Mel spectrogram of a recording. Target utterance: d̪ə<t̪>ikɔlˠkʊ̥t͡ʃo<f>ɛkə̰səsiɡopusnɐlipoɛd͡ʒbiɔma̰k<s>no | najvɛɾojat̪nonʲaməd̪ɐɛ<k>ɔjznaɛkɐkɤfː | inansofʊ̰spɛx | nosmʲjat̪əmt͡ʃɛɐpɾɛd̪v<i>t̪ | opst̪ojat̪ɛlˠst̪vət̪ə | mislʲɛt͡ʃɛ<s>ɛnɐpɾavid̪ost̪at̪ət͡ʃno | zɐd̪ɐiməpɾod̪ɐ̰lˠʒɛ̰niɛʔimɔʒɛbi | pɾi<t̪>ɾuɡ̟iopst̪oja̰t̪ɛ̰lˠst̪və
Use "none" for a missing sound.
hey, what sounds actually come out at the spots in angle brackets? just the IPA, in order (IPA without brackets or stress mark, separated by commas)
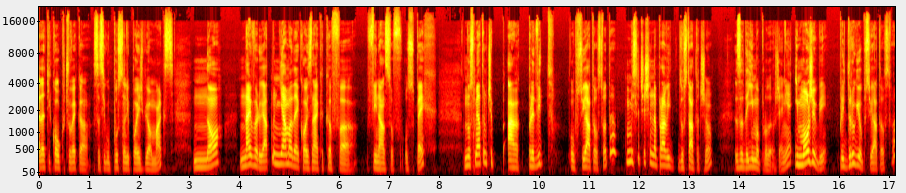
t̪, v, s, k, i, ʃ, d̪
